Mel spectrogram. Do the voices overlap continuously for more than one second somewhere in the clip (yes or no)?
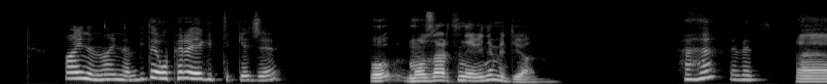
no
